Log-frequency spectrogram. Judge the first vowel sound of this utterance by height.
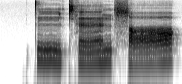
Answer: high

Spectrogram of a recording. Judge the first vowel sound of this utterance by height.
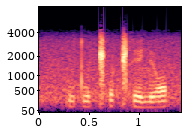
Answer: high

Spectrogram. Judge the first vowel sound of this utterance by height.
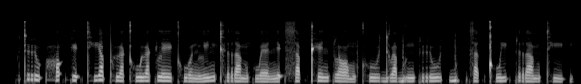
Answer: high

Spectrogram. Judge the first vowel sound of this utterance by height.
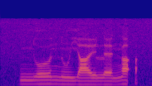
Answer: mid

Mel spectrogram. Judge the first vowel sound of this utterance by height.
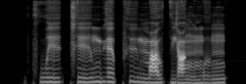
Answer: mid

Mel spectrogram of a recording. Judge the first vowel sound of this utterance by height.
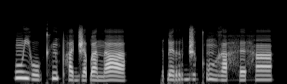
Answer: high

